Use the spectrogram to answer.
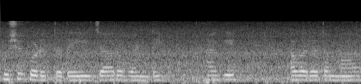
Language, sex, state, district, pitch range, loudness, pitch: Kannada, female, Karnataka, Dakshina Kannada, 195-205 Hz, -14 LUFS, 200 Hz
